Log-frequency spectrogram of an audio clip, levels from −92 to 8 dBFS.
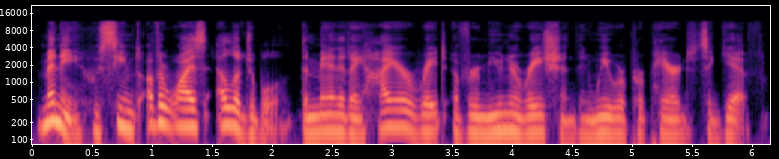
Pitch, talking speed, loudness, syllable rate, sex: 140 Hz, 165 wpm, -20 LUFS, 6.1 syllables/s, male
